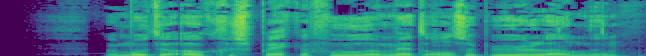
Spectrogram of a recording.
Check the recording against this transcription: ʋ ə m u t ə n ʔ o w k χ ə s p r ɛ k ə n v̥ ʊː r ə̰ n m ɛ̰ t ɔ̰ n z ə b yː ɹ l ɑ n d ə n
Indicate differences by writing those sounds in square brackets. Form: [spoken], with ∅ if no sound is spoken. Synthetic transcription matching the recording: ʋ ə m u t ə n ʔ o w k χ ə s p r ɛ k ə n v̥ [uː] r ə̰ n m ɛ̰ t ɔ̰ n z ə b yː ɹ l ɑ n d ə n

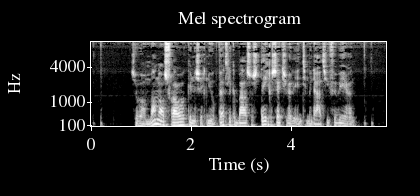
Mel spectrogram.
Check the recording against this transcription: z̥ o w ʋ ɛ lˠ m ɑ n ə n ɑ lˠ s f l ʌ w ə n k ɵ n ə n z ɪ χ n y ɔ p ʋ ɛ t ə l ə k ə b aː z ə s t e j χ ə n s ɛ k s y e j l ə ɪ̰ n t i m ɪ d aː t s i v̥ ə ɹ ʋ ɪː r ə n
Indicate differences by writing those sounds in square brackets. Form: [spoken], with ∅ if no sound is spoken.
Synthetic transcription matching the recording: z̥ o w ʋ ɛ lˠ m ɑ n ə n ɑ lˠ s f [r] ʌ w ə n k ɵ n ə n z ɪ χ n y ɔ p ʋ ɛ t ə l ə k ə b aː z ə s t e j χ ə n s ɛ k s y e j l ə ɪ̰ n t i m [i] d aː t s i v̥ ə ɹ ʋ ɪː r ə n

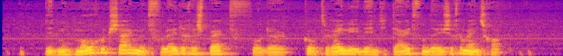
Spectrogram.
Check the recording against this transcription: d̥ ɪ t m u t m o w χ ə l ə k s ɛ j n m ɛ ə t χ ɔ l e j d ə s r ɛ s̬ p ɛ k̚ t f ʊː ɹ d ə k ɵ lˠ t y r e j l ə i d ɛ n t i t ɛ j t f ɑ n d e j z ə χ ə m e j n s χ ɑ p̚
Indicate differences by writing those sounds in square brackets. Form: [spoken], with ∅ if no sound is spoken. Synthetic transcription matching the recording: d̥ ɪ t m u t m o w χ ə l ə k s ɛ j n m ɛ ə t [f] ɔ l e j d ə [χ] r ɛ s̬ p ɛ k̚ t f ʊː ɹ d ə k ɵ lˠ t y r e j l ə i d ɛ n t i t ɛ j t f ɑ n d e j z ə χ ə m e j n s χ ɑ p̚

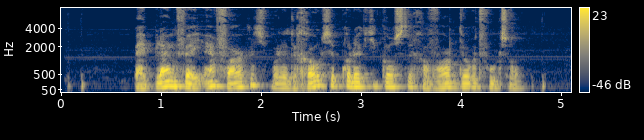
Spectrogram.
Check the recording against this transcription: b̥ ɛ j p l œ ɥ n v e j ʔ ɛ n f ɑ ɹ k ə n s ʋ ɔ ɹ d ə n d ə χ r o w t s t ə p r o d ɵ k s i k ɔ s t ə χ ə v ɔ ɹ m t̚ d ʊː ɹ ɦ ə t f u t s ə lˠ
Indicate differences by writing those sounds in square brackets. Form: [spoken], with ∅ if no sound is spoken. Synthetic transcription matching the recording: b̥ ɛ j p l œ ɥ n v e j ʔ ɛ n f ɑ ɹ k ə n s ʋ ɔ ɹ d ə n d ə χ r o w t s t ə p r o d ɵ k s i k ɔ s t ə χ ə v ɔ ɹ m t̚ d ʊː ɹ ɦ ə t f u t s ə lˠ

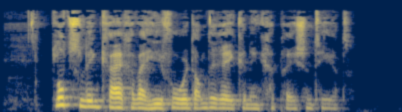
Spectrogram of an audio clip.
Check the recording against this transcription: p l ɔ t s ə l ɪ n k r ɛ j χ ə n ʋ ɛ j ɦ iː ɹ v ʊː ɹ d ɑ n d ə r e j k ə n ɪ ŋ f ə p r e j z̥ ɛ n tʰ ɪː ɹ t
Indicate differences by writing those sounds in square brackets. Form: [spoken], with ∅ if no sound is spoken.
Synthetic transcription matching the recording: p l ɔ t s ə l ɪ [ŋ] k r ɛ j χ ə n ʋ ɛ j ɦ iː ɹ v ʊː ɹ d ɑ n d ə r e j k ə n ɪ ŋ [χ] ə p r e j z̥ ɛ n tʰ ɪː ɹ t

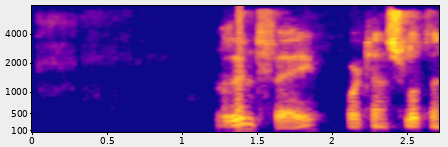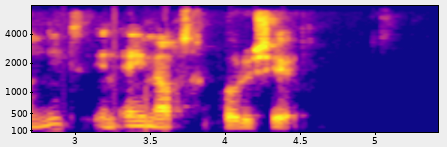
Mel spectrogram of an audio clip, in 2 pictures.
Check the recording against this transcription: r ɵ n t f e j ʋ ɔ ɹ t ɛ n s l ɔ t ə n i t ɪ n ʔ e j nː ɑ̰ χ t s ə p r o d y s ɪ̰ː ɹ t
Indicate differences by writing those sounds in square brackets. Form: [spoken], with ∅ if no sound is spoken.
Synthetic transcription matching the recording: r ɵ n t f e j ʋ ɔ ɹ t ɛ n s l ɔ t ə n i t ɪ n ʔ e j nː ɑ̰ χ t [χ] ə p r o d y s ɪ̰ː ɹ t

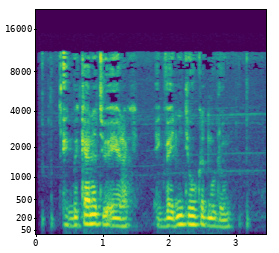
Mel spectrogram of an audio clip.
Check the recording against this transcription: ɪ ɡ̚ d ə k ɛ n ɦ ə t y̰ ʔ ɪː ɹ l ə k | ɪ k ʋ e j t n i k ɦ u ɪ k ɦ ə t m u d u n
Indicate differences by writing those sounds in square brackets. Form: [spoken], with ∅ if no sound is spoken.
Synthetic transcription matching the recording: ɪ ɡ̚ [b] ə k ɛ n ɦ ə t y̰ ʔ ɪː ɹ l ə k | ɪ k ʋ e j t n i [t] ɦ u ɪ k ɦ ə t m u d u n

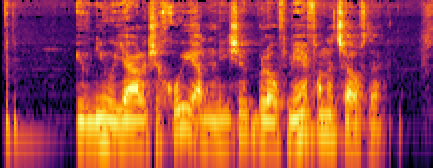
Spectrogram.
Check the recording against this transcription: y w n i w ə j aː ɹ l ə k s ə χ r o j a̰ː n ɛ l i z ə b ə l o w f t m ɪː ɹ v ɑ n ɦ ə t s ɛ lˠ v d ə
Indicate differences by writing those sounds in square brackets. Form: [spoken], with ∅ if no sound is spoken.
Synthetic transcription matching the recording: y w n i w ə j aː ɹ l ə k s ə χ r [u] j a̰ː n [a] l i z ə b ə l o w f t m ɪː ɹ v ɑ n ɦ ə t s ɛ lˠ v d ə

